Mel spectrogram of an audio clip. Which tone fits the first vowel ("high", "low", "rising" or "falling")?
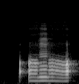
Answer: low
